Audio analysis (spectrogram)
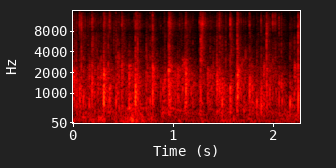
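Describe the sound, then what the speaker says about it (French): Applause from an audience at a mock trial event, a modest group clapping with distinct individual claps in uneven rhythm, moderately close and brief. "je pense qu'on peut tous les applaudir"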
